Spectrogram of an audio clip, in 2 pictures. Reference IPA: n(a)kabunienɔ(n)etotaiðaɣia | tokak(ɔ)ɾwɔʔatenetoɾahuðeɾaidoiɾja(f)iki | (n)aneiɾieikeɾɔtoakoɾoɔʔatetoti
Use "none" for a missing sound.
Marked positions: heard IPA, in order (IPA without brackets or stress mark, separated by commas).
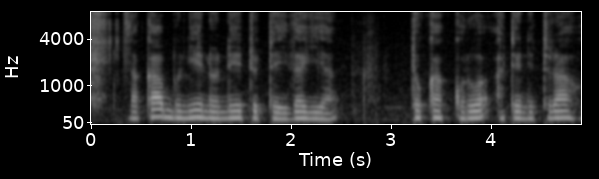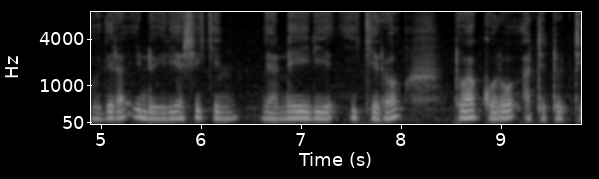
a, n, o, ʃ, ɲ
